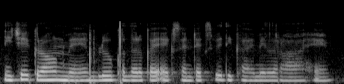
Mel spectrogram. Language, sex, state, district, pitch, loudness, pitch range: Hindi, female, Arunachal Pradesh, Papum Pare, 190 Hz, -21 LUFS, 185-200 Hz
